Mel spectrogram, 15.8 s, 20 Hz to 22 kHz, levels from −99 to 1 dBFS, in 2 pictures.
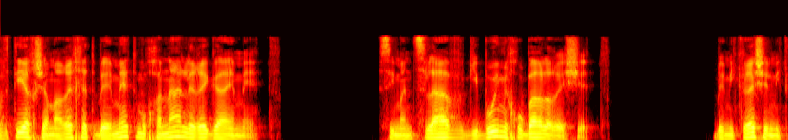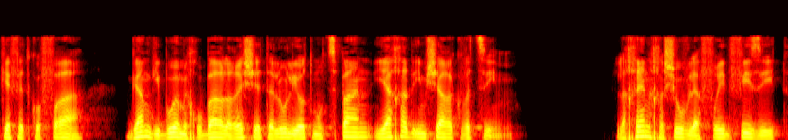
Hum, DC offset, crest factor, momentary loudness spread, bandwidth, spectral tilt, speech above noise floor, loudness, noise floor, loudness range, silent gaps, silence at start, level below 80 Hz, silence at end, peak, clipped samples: none; under 0.1%; 16 dB; 10 LU; 7.6 kHz; -6.5 dB/octave; over 70 dB; -21 LUFS; under -90 dBFS; 4 LU; 2.90-3.70 s, 6.19-7.04 s, 13.17-13.90 s; 0 s; -42 dBFS; 0.1 s; -4 dBFS; under 0.1%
